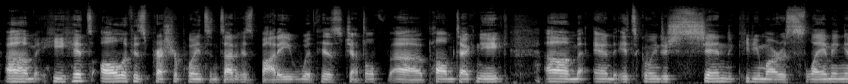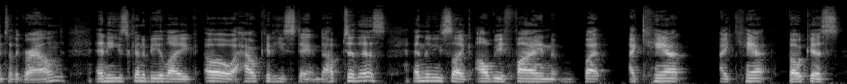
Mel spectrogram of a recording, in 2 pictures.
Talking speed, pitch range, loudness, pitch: 200 wpm, 125-145 Hz, -20 LUFS, 130 Hz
